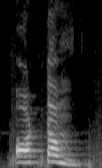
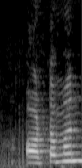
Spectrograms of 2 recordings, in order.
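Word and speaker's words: autumn: एन is silent after M. एन हमेशा after M, अगर एम के बाद एन आता है तो एन ऑलवेज साइलेंट होता है. देखिए जैसे यहाँ पे देखिए ऑटम, ऑटमन नहीं बोलते हम, यहाँ पे हम बोलते हैं ऑटम.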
